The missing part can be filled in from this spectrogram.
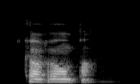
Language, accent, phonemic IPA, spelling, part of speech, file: French, Canada, /kɔ.ʁɔ̃.pɑ̃/, corrompant, verb, LL-Q150 (fra)-corrompant.wav
- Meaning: present participle of corrompre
